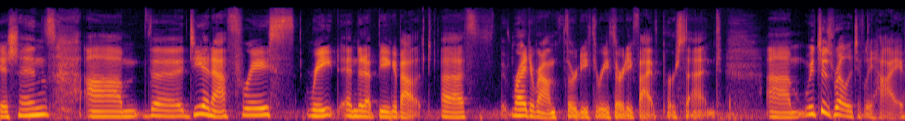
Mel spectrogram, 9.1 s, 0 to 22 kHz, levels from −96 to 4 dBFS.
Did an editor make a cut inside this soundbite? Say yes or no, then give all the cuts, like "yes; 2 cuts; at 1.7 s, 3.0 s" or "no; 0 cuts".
no; 0 cuts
